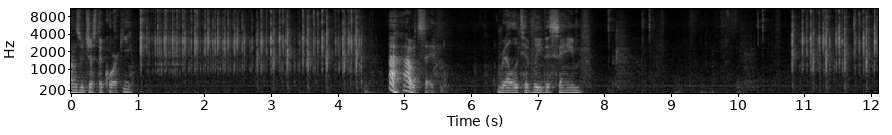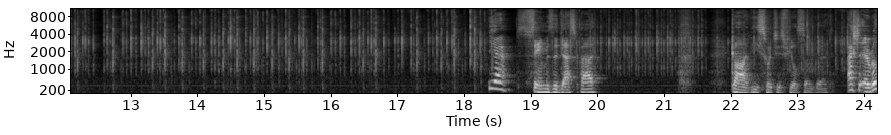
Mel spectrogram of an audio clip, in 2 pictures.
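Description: Keys clack rapidly on a mechanical keyboard.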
